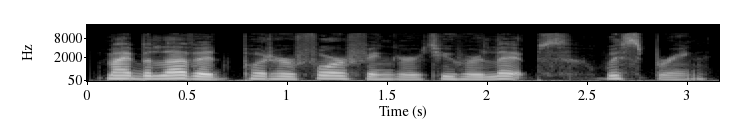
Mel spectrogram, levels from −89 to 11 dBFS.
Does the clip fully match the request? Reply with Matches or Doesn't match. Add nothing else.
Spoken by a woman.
Matches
